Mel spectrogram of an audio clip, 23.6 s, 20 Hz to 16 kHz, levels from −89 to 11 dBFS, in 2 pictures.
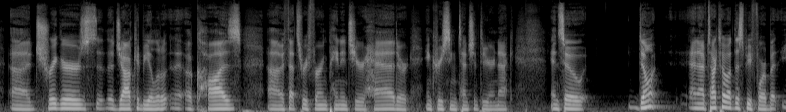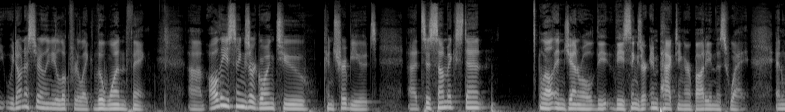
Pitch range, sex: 125-150 Hz, male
